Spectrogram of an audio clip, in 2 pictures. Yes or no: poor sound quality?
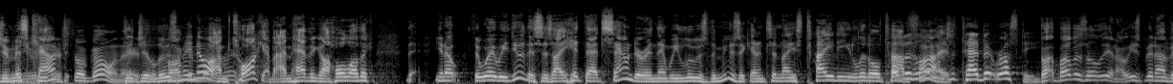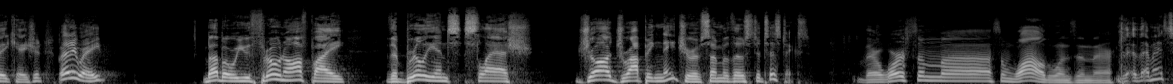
no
